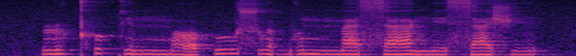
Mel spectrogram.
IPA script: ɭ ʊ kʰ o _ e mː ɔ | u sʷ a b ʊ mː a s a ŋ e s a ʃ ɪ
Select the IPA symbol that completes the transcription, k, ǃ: k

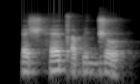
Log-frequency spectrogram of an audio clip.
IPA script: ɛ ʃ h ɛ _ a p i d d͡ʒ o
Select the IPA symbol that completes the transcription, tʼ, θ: tʼ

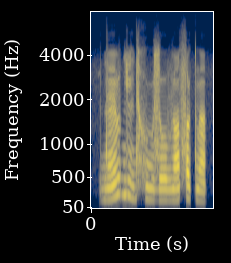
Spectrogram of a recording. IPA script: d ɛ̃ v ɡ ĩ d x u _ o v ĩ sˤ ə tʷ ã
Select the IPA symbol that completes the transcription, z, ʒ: z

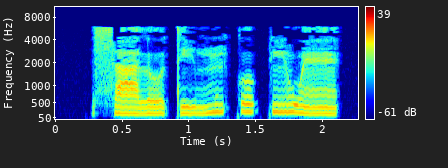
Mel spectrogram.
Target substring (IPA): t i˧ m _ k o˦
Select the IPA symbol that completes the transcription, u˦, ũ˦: ũ˦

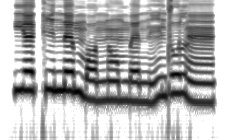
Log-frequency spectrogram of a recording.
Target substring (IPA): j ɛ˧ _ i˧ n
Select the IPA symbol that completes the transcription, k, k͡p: k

